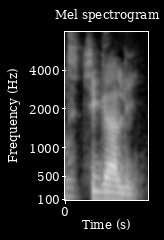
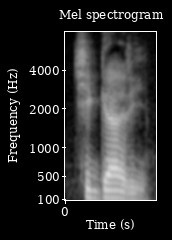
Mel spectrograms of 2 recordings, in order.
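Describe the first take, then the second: First: The middle consonant sounds like a clear L. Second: The middle consonant sounds like a light R. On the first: The speaker calls it wrong. "not Kigali" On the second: The speaker calls it right. "the L is pronounced as a small R, so when you're speaking in Rwanda, it is Kigali"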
